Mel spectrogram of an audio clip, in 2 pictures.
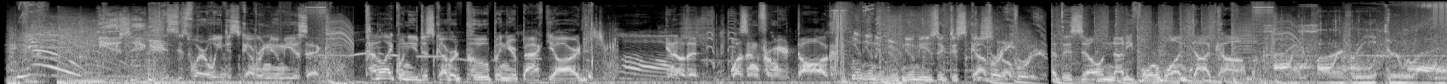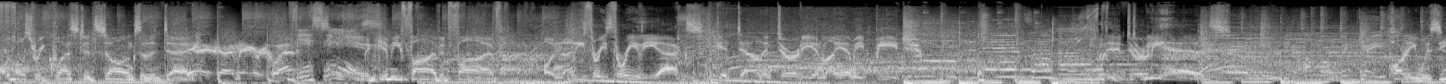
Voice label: radio men alternative, radio imaging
